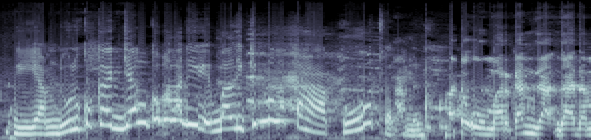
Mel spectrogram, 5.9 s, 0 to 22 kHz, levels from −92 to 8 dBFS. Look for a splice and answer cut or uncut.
cut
